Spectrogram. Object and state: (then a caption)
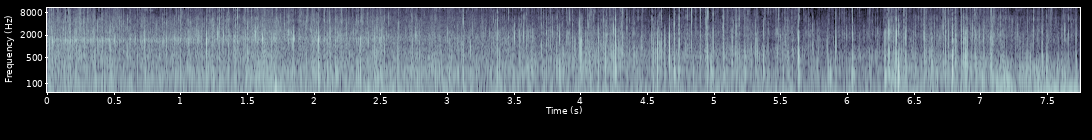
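Plastic bubble wrap. Clear plastic bubble wrap stretched over a microphone is tapped and scratched with fingertips and nails. The result is a dense, continuous patter of sharp, dry crackles and clicks, like rain on a surface, with bright plastic crinkle and a few louder taps toward the end.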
